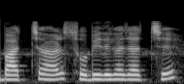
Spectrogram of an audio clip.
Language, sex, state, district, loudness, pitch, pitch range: Bengali, female, West Bengal, Alipurduar, -16 LUFS, 230 Hz, 225-245 Hz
